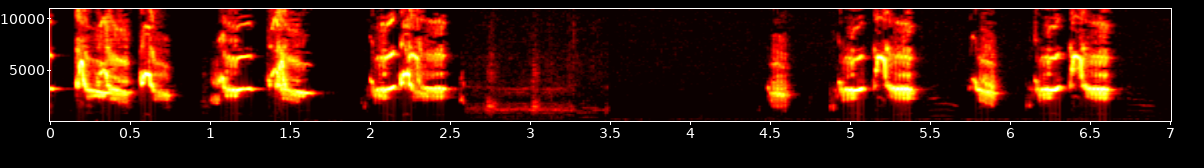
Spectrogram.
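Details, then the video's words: Black-collared starling giving grating, squawky notes in clusters, with a brief low rustling murmur in a gap before the harsh, chattering phrases resume. "Tiếng Cà Cưỡng hót"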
